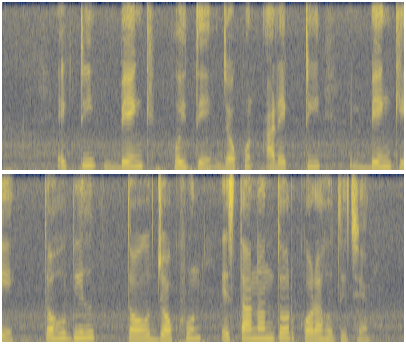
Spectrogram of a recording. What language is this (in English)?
Bangla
